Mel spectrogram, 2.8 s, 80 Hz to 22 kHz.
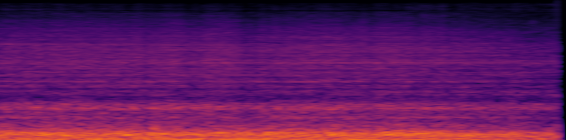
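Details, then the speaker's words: Dodge Dart heater blower motor after replacing the failing fan motor. It gives a steady, even whoosh with a low hum and no rattle, tick or squeal. It is now faintly audible on speeds 1–2 and loud on 5; before, it couldn't be heard on 1 and 2. Normal blower operation. "Before you couldn't hear it on 1 and 2. You can kind of hear it working now, and really hear it on number 5. So I just think the fan was bad."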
